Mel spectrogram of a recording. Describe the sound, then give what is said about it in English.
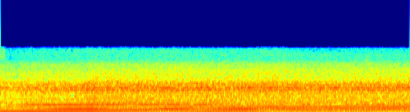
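Steady, loud engine drone of a twin-engine airplane as it rotates for takeoff, with a low rumbling hum and faint tonal whine layered on top, holding constant throughout with no voices. “Let's see, we're going to rotate.”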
